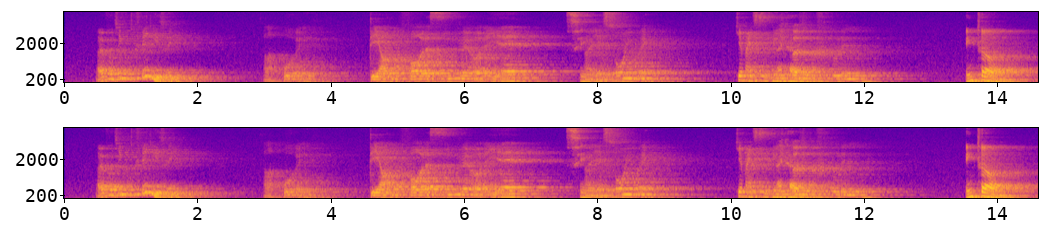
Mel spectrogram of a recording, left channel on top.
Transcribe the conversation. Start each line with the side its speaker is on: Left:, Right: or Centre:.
Centre: aí eu vou dizer que eu tô feliz, velho. Falar, pô, velho, ter algo fora assim, velho, aí é,
Right: sim.
Centre: aí é sonho, velho. O que mais que você tem
Right: Ah,
Centre: de
Right: cara,
Centre: planos pro futuro aí?
Right: então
